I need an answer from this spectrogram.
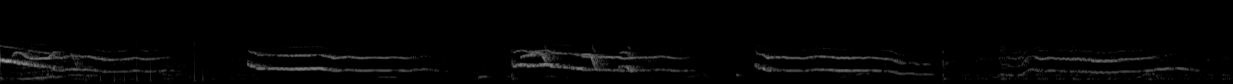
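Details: Day-old purebred German Shepherd puppies from a litter of ten; drawn-out wavering whines, each about two seconds, descending then leveling, repeated roughly every two and a half seconds in a quiet room.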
